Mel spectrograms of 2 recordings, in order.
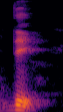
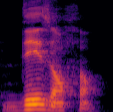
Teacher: Et le S, on le prononce pas, on dit des. Et pourtant, on va dire des enfants. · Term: liaison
